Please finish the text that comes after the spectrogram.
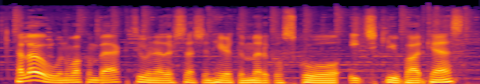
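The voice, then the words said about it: Slightly weird, congested voice. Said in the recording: “if my voice sounds a little weird. I am battling a little cold”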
